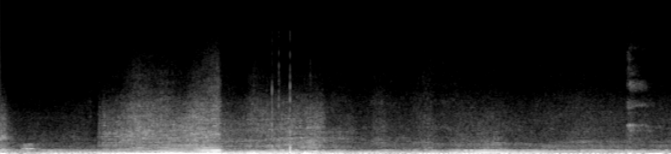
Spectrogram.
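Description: Compact race cars roll out for hot laps at Beckley Motor Speedway, with engines revving and rising in pitch at a distance under a track announcer's voice.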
